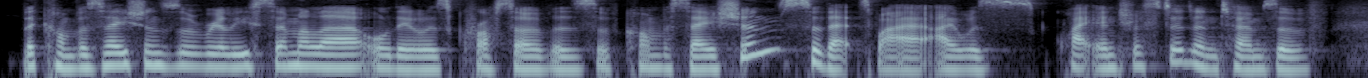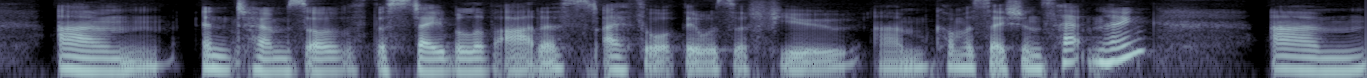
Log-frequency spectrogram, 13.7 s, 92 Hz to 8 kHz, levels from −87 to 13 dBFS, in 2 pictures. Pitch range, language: 150-185 Hz, English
